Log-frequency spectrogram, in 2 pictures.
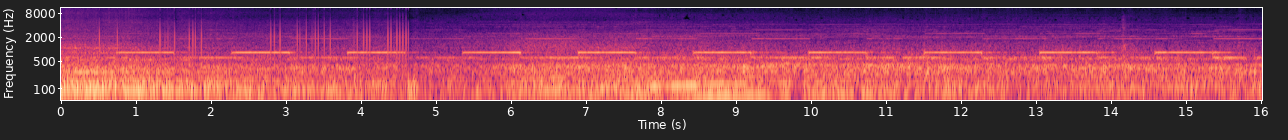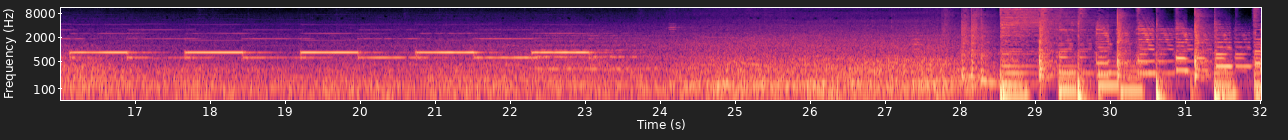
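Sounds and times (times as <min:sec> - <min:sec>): passing train rumble: 0:00.0 - 0:19.3, 0:19.9 - 0:29.5
two-tone crossing alarm: 0:00.3 - 0:24.3.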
